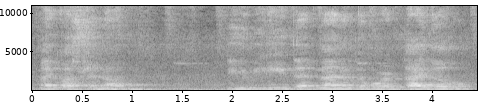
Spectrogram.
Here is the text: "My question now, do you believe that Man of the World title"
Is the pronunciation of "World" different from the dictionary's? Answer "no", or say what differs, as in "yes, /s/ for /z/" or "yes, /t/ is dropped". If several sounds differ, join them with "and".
yes, /l/ is dropped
